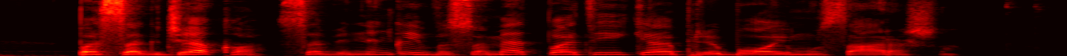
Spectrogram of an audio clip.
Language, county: Lithuanian, Vilnius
